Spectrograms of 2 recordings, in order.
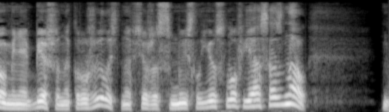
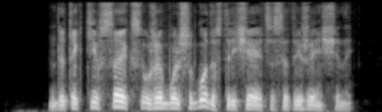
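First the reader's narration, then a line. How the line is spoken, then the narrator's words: Quiet. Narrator (Russian): тихо сообщил мне он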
